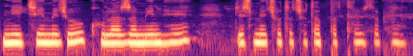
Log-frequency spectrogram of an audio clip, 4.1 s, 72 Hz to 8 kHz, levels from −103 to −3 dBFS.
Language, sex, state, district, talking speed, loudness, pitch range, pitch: Hindi, female, Arunachal Pradesh, Papum Pare, 175 wpm, -13 LUFS, 225-235 Hz, 230 Hz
